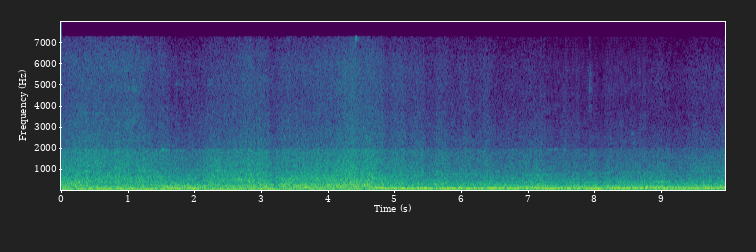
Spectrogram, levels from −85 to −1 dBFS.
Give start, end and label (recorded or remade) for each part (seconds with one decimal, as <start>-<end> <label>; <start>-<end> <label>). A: 0.0-7.3 recorded; 7.3-8.8 remade; 8.8-10.0 recorded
